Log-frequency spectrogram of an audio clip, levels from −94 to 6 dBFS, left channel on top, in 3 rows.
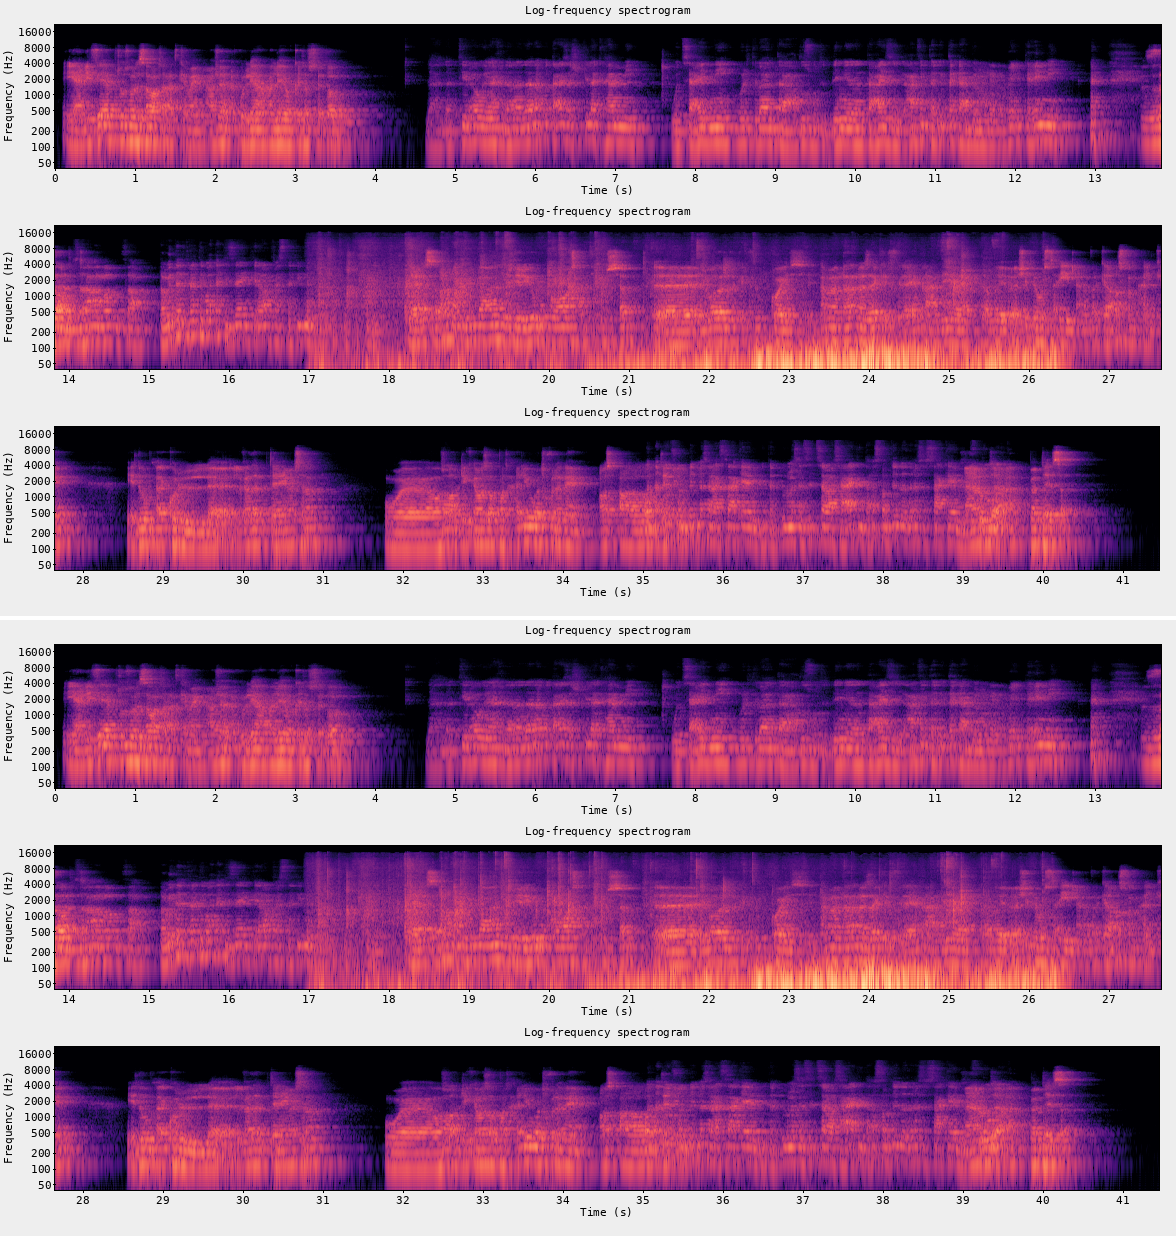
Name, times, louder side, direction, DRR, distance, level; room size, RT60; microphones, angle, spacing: voice 1, 0.1-3.6 13.6-13.9 18.2-21.0 21.3-27.8 28.6-30.9 31.8-34.2 34.5-35.5 39.0-40.3, left 1 dB, 75° left, -2 dB, 0.7 m, -28 dB
voice 2, 4.6-7.3 7.7-12.7 12.9-17.9 32.5-32.7 34.9-39.5, left 2 dB, 25° left, -2 dB, 0.3 m, -32 dB
sound 1, 17.0-26.3, equal, 40° right, 0.5 m, -19 dB
2.8 x 2.4 x 3.0 m, 0.92 s
head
